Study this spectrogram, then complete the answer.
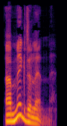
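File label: "amygdalin", British English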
